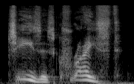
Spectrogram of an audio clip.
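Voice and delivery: slow, soft, disbelieving "Jesus Christ"; a slow exasperated groan of a sigh. Real, not acted. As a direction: let it drag out in disbelief. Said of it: "exasperated aside".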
